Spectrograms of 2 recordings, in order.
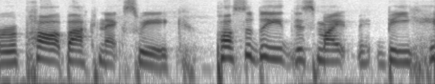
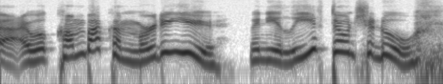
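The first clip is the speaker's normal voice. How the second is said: put-on Minnesota-accented delivery. Reading a news story about a threat at a bar, in a Minnesota accent. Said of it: "I wonder if I can do this in Minnesota".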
